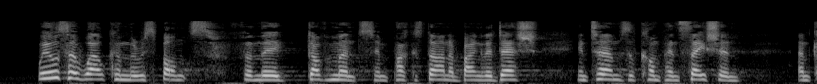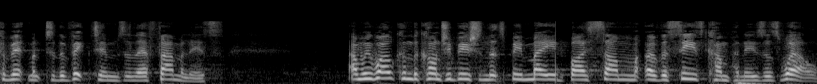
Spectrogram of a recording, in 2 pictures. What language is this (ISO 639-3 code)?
eng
